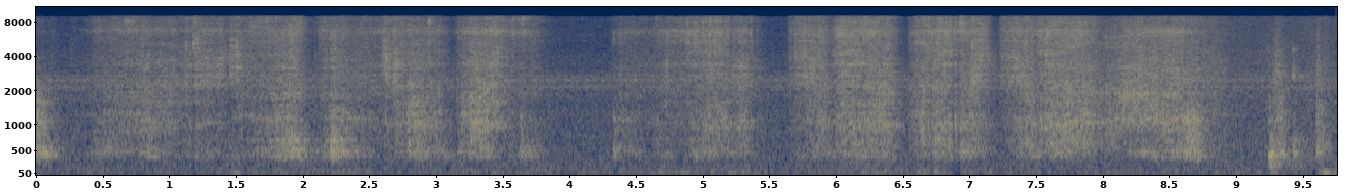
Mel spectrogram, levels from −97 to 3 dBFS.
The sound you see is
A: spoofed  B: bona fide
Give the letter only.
B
